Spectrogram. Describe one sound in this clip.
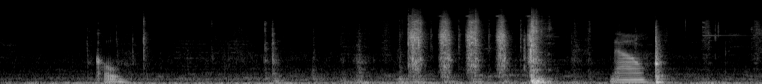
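A cordless drill whirs in short bursts.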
